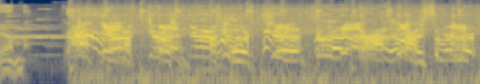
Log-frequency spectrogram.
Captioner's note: all grunting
